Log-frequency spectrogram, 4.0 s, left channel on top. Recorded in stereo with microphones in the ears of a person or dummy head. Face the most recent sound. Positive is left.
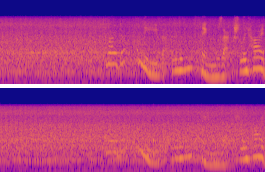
turn(degrees=65)  # may be behind; listen again after turning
